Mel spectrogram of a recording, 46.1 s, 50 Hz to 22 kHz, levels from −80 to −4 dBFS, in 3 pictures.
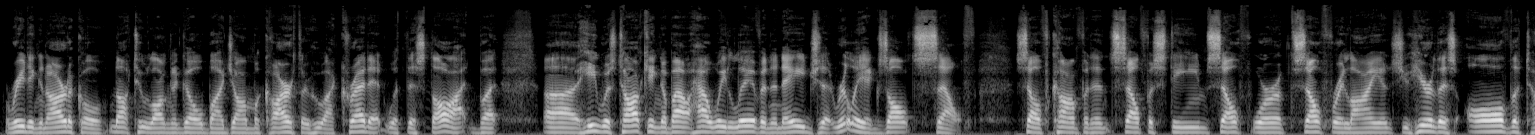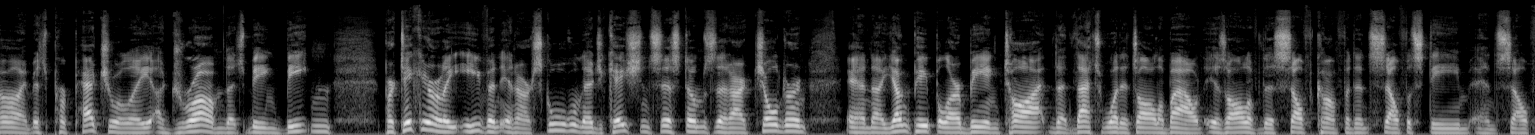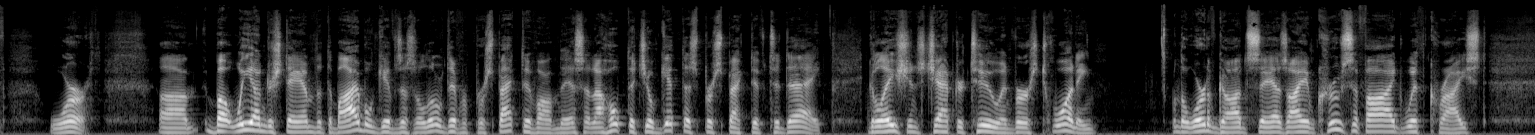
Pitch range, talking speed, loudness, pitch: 135-160 Hz, 165 wpm, -22 LUFS, 145 Hz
